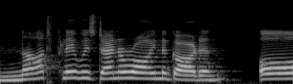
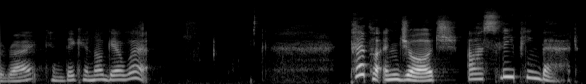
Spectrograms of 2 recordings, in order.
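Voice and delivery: usual speaking voice

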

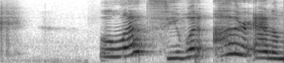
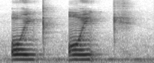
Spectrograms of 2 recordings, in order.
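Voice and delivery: pig oink; 6 semitones lower than usual. Acted. Pig sound for child.

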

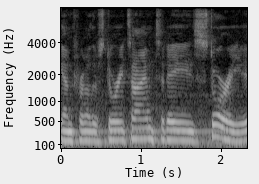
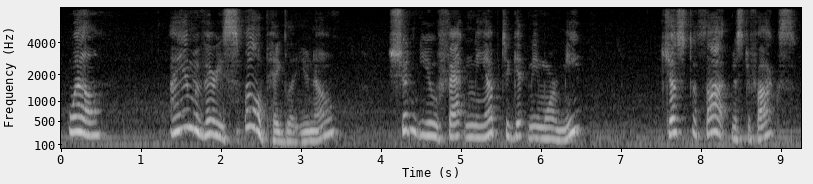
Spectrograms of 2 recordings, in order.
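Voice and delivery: high, small sly piglet voice; 7 semitones higher than usual. Acted. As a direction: play the clever little piglet. Piglet voice in story.

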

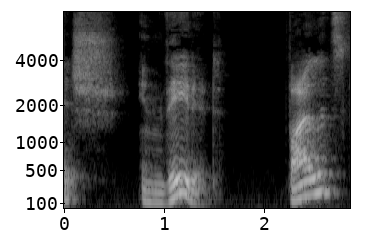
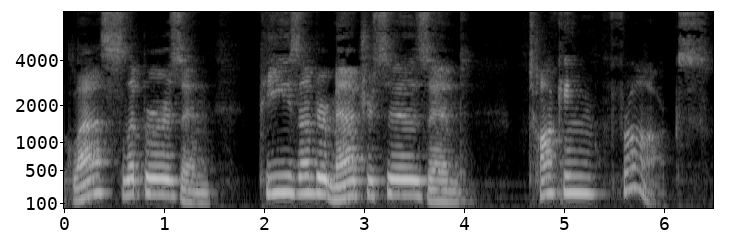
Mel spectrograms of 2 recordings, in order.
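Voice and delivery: dreamy drawn-out; 4 semitones higher than usual. Acted. Dreamy list of magical things.

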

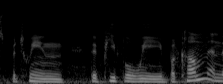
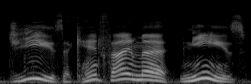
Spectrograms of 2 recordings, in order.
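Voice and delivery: slow, louder Dylan drawl; mock Dylan mumble-singing; [name] impression; 5 semitones higher, 6 dB louder, much slower than usual. Boy shows Rachel his slow [name] impression. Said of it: "[name]?".

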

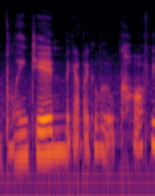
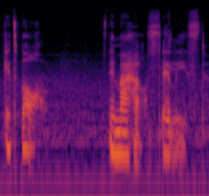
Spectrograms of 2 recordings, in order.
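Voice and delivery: playful whisper; 8 dB quieter than usual. Real, not acted. Declaring her fall rule.

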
